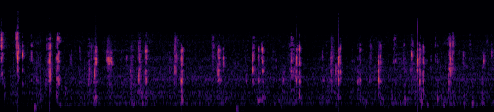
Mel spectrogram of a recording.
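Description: A comic chewing sound effect called Charles Chewing plays up close, with wet, smacking chews falling in an uneven rapid rhythm.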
